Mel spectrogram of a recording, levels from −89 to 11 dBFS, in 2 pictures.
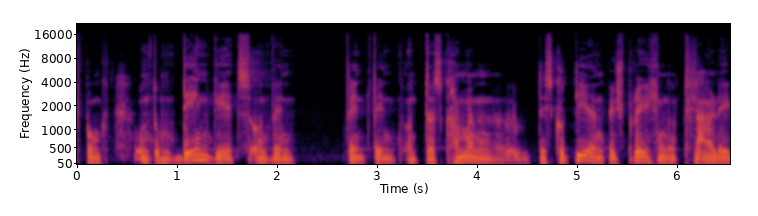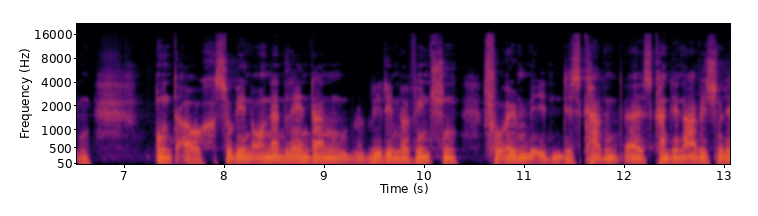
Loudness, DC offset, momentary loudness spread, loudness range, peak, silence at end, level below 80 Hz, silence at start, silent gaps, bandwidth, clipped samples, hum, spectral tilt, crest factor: -26 LUFS; under 0.1%; 6 LU; 2 LU; -6 dBFS; 0 s; -52 dBFS; 0.1 s; none; 17 kHz; under 0.1%; none; -5.5 dB/octave; 18 dB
